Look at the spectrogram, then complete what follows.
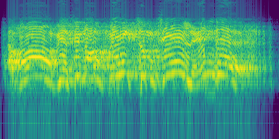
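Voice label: German chat, speech; War Thunder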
